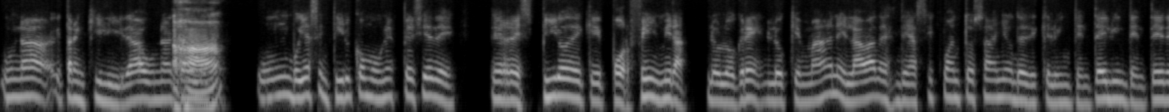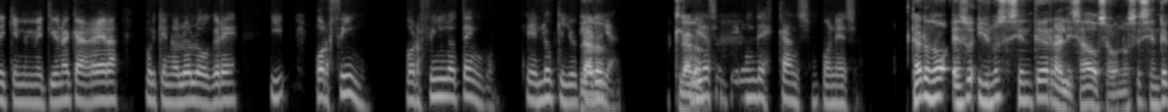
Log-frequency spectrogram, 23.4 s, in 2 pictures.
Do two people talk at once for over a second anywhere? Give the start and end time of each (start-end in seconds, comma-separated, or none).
none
